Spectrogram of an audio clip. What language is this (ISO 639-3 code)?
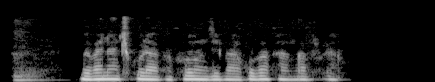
lug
